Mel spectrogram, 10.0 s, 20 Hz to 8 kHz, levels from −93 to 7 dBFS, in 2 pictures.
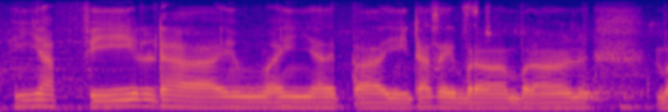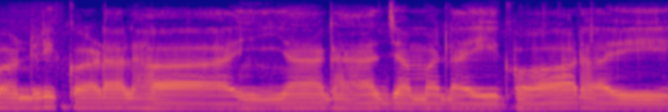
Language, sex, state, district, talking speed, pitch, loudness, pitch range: Bajjika, male, Bihar, Vaishali, 100 wpm, 95 Hz, -32 LUFS, 90-105 Hz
